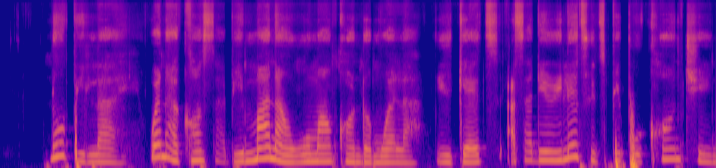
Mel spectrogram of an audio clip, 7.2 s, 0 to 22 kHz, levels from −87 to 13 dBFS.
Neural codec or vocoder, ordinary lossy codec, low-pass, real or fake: autoencoder, 48 kHz, 128 numbers a frame, DAC-VAE, trained on Japanese speech; none; none; fake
